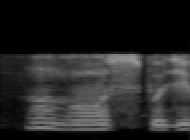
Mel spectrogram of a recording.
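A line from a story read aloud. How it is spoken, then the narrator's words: Sigh. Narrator (Russian): вздохнул Фрэнсис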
